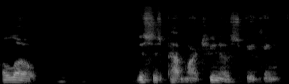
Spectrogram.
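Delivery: a lightly imitated low, soft Italian old jazzman's greeting; hint of a deep-voiced Italian elder on the phone. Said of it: "I hit this deep voice".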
